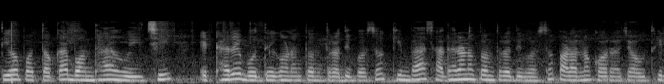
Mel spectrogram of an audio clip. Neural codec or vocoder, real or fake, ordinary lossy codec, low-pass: none; real; none; none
